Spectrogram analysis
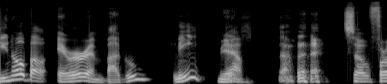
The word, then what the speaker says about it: Bagu: So the thing that was supposed to happen during the translation is Bagu is like the foreign way of pronouncing bug in Japanese.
